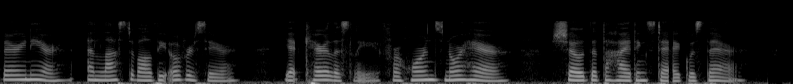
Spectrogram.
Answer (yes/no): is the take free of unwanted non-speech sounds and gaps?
no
